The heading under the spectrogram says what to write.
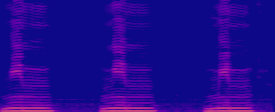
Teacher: نون پہ سکون ہے، اس کا توسط شو کرنا ہے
